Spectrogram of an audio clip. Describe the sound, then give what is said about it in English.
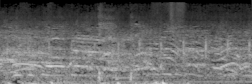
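A large stadium crowd at a football game in Wanneke roars steadily, a dense wash of shouting and cheering voices with a few sharper yells rising above it, sustained and loud throughout. “This quiet Wanneke crowd is roaring to life.”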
